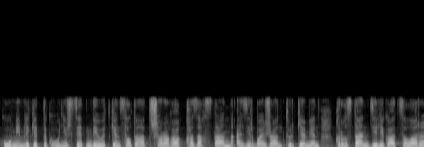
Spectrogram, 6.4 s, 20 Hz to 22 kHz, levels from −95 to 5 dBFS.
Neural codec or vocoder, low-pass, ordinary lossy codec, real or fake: none; 7.2 kHz; none; real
